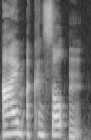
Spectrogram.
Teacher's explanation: might say that full word like i just did consultant or you could kind of swallow that last syllable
